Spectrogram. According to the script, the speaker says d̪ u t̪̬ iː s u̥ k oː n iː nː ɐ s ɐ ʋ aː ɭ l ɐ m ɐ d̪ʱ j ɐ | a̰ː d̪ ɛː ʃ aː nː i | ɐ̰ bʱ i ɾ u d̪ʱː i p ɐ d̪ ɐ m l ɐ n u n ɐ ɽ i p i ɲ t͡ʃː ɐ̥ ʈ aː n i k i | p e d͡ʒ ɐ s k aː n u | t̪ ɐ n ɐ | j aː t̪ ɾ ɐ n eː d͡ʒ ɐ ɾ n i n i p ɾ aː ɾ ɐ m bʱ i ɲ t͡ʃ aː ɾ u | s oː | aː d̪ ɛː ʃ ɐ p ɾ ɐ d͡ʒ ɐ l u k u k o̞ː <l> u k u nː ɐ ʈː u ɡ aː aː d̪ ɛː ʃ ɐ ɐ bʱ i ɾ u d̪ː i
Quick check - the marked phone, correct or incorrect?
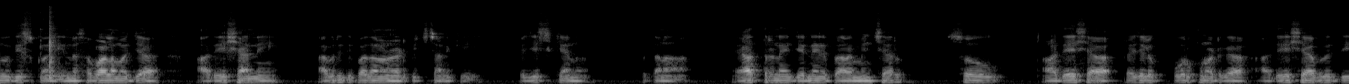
incorrect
